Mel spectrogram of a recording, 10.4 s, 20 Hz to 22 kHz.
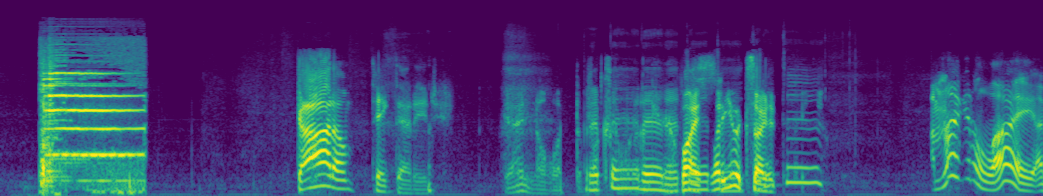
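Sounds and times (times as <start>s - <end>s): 
bright metallic bell chime: 0.4s - 1.5s
speech: 3.0s - 8.4s, 9.3s - 10.4s.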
